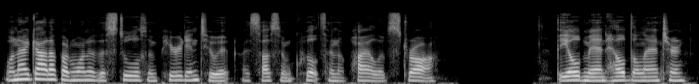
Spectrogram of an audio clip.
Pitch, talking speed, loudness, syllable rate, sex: 185 Hz, 240 wpm, -18 LUFS, 5.7 syllables/s, female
